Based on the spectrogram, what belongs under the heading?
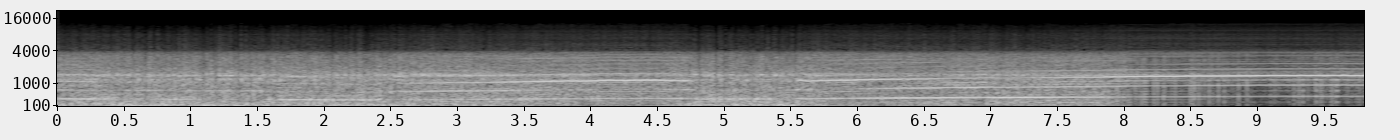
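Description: Honda CBR600's inline-four engine running at high revs, heard from on board the bike with wind rushing over the microphone. The engine pitch dips twice, then climbs steadily through the last four seconds under acceleration.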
